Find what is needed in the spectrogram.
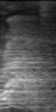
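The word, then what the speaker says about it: write: our next word is right first W is a silent letter in this word and letter e is also a silent letter so e will have an effect on E to be pronounced as I so looking at this place the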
